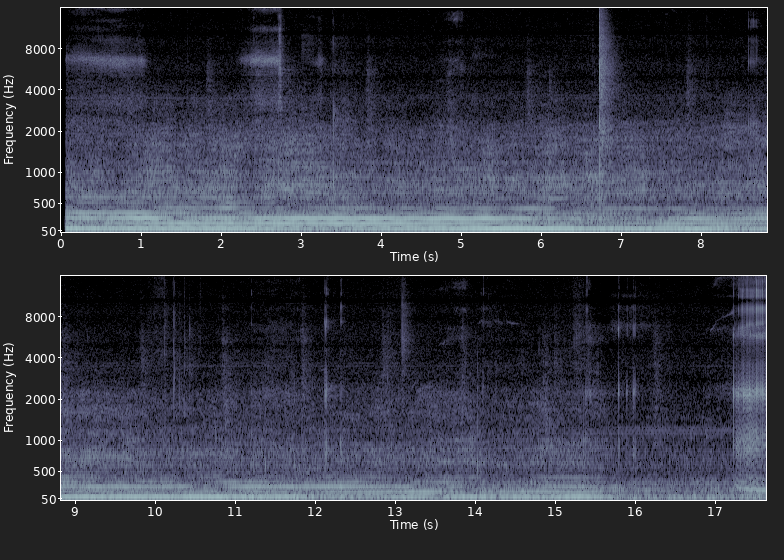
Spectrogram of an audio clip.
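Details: Deeply sleeping kitten snoring very loudly; a steady low buzzing, grunting snore, continuous and droning, with faint room noise behind it.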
